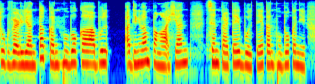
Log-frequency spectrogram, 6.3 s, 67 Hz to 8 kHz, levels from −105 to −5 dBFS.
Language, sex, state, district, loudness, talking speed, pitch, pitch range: Mizo, female, Mizoram, Aizawl, -18 LUFS, 200 wpm, 210 Hz, 200-225 Hz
